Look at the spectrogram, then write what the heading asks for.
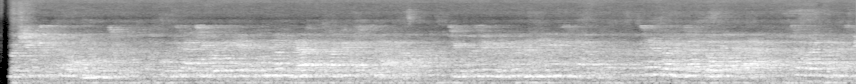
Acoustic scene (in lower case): subway station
